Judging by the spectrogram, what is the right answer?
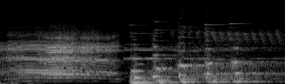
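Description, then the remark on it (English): A sheep bleats twice in quick succession, fairly loud: a long, wavering bleat, then a second, deeper, more broken one. No one speaks. “One sheep, two sheep, three sheep, four sheep, five sheep.”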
